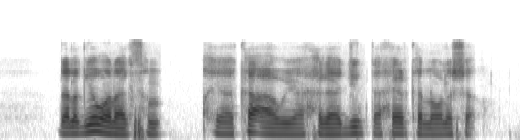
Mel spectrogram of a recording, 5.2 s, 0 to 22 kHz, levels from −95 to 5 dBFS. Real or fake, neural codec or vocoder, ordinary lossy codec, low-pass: real; none; none; 7.2 kHz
